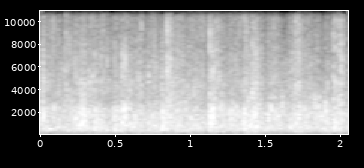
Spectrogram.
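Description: Faint scattered applause from an audience: many small claps blending into a soft patter.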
